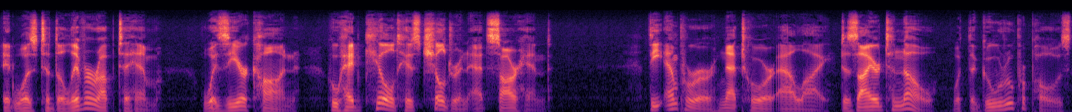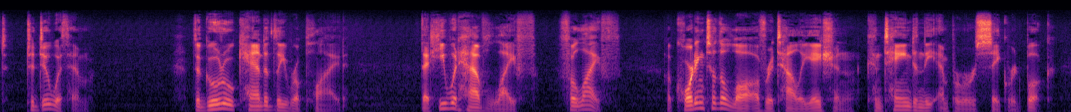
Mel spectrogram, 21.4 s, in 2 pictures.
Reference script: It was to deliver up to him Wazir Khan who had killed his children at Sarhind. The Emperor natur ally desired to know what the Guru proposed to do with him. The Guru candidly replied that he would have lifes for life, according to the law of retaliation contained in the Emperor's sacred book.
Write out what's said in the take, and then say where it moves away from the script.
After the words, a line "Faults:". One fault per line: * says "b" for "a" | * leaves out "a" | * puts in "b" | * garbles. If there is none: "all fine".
It was to deliver up to him Wazir Khan who had killed his children at Sarhind. The Emperor natur ally desired to know what the Guru proposed to do with him. The Guru candidly replied that he would have life for life, according to the law of retaliation contained in the Emperor's sacred book.
Faults:
* says "life" for "lifes"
